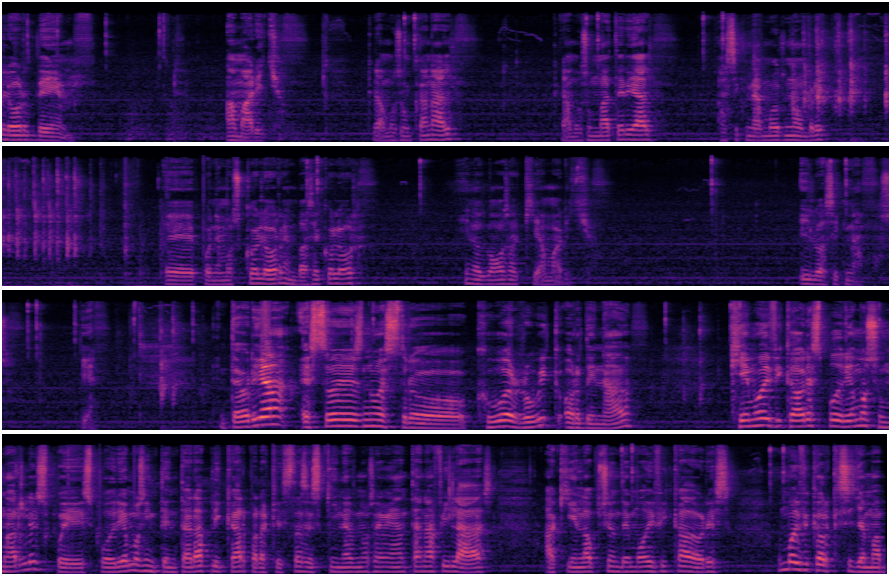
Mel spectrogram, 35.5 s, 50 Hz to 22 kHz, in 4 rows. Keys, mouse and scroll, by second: 0.0 shift+middle click, 0.8 middle click, 3.8 click, 5.6 click, 6.8-10.6 drag, 11.7 click, 16.9 click, 17.8 click, 18.3 middle click, 19.2 Tab, 19.4 middle click, 20.5 middle click, 21.0 shift+middle click, 21.5-24.2 middle drag, 24.4 Tab, 24.8 click, 25.3 scroll up 1, 26.0 middle click, 27.1 shift+middle click, 27.5 scroll up 1, 28.7 scroll up 1, 29.1 scroll down 1, 32.6 click.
